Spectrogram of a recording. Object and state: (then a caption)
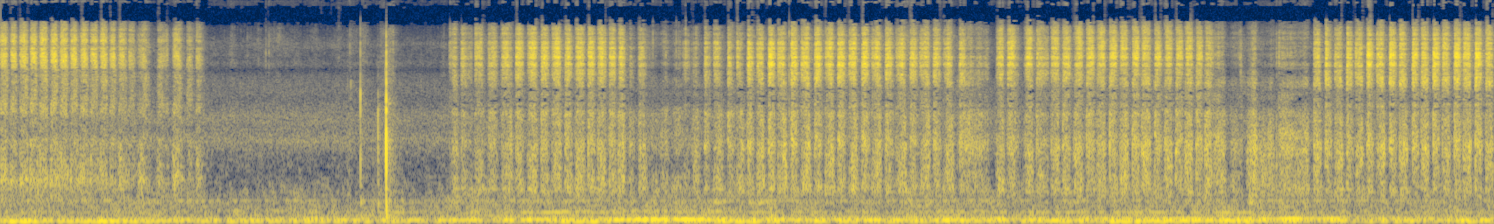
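Marker scratching on a paper page. A felt-tip marker, held in a hand with red nails, is rubbed in quick strokes over the petals on a flat paper coloring book page. It makes a steady, bright, scratchy hiss of rapid back-and-forth strokes, with a quieter stretch early on broken by a single sharp tick before the strokes resume.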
